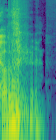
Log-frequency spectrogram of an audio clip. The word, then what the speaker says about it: Vogler: Is that how you pronounce his name? Vogler? – Yeah. – Vogler? – Yeah.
